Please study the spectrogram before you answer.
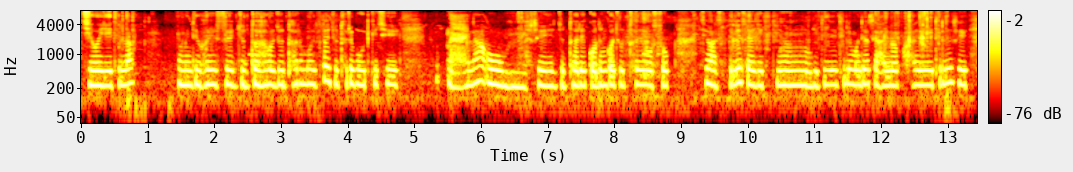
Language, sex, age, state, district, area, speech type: Odia, female, 18-30, Odisha, Subarnapur, urban, spontaneous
